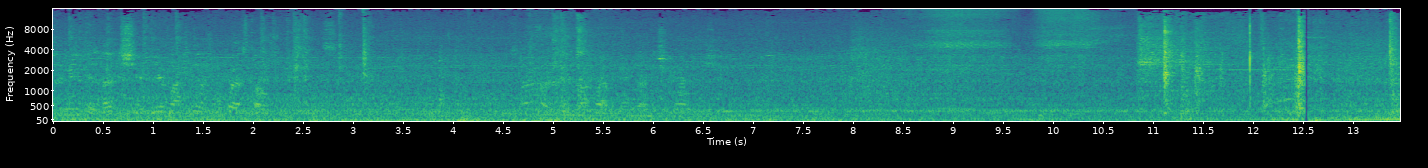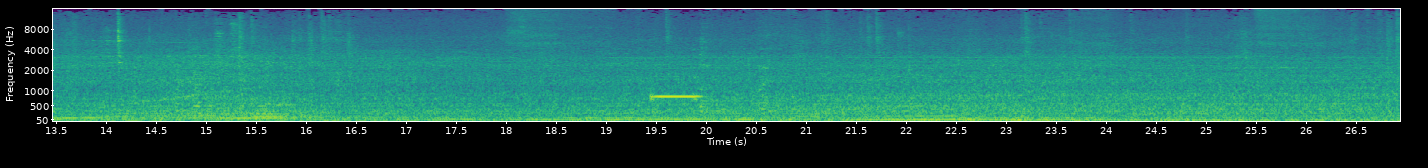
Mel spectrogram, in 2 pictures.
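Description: Tyres roll on smooth asphalt.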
